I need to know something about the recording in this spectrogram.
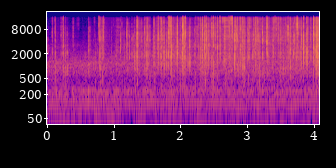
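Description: A plastic wrapper tears open.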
